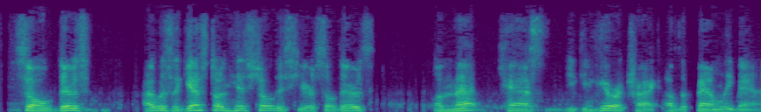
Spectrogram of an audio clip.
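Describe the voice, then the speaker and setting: With a somewhat breathy, medium-pitched voice, a man speaks at a moderate pace with ordinary pitch variation. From Omaha, Nebraska, US Midwest. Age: 60s. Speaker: punk musician. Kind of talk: interview.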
